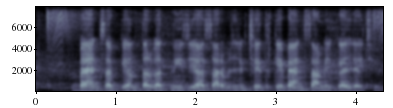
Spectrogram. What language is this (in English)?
Magahi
